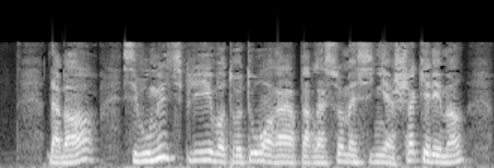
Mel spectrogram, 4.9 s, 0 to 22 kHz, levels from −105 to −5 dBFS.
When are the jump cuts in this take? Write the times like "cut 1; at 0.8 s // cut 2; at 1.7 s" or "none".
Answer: none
